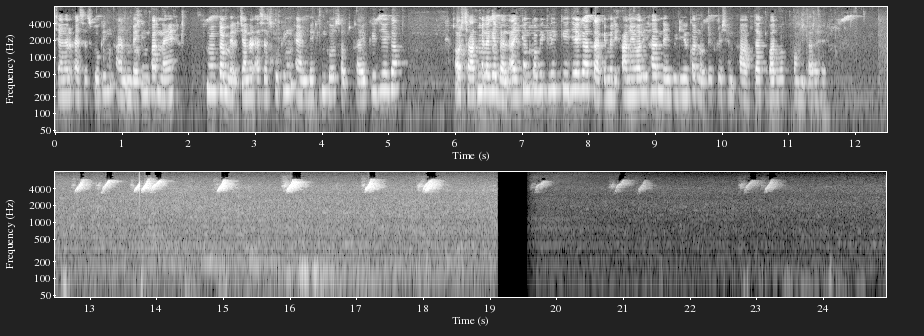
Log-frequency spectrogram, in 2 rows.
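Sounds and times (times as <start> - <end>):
steady background noise: 0.0 - 19.1
small bird chirping: 11.3 - 16.3, 17.0 - 18.4, 19.6 - 19.9, 20.8 - 21.5, 22.7 - 23.4.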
